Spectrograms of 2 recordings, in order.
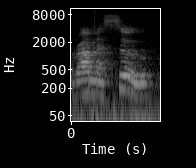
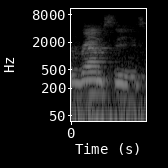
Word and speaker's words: Ramses: They found that the same haplogroup, for example, in Ra-Mesu, often called Ramses, misnomer Ramses, mispronounced Ramses, that haplogroup E1B1A can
